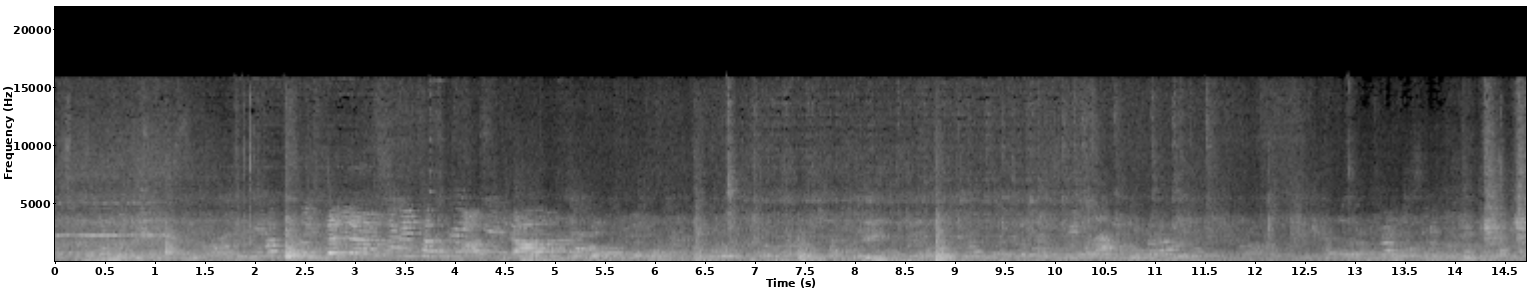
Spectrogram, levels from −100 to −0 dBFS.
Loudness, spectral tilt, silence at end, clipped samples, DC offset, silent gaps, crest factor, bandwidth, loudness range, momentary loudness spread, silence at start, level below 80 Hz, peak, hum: -32 LUFS; -4 dB/octave; 0 s; under 0.1%; under 0.1%; none; 20 dB; 16 kHz; 8 LU; 11 LU; 0 s; -58 dBFS; -12 dBFS; none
